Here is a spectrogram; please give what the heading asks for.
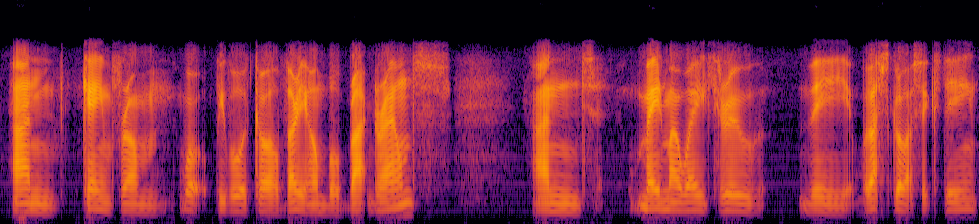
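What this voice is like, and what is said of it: Northern English accent. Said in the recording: “as you can tell from my accent, I'm from England. I was born in Manchester, the northern part of England”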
